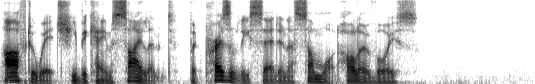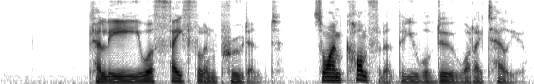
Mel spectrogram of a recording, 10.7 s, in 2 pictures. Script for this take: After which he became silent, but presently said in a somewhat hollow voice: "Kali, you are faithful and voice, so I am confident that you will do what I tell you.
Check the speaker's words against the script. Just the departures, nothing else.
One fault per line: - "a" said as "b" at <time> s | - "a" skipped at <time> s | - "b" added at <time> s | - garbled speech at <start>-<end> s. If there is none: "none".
- "voice" said as "prudent" at 7.5 s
